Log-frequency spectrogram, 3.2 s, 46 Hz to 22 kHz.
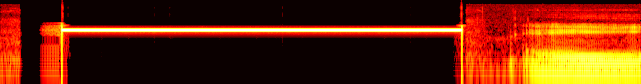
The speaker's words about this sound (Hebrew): אז הגובה של הצליל זה, ה, זה התדר. ואני הבאתי שתי הדגמות ואנחנו נשמע אותן. אה, תדר, מה שאנחנו קוראים אה, קול נמוך זה תדר נמוך, אה, הדוגמה הראשונה היא של 440 הרץ.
